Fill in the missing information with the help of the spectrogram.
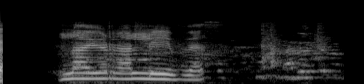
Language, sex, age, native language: Icelandic, female, 7, Icelandic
